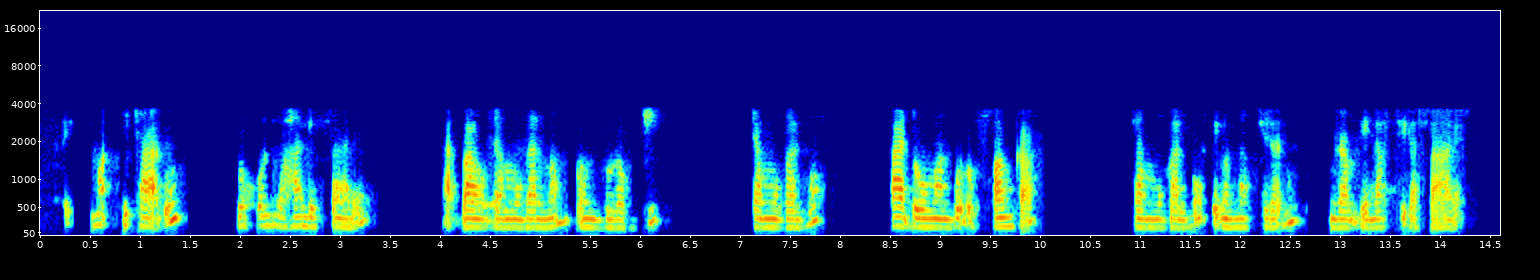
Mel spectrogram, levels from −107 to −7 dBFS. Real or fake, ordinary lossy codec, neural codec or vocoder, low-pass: fake; AAC, 32 kbps; codec, 44.1 kHz, 3.4 kbps, Pupu-Codec; 3.6 kHz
